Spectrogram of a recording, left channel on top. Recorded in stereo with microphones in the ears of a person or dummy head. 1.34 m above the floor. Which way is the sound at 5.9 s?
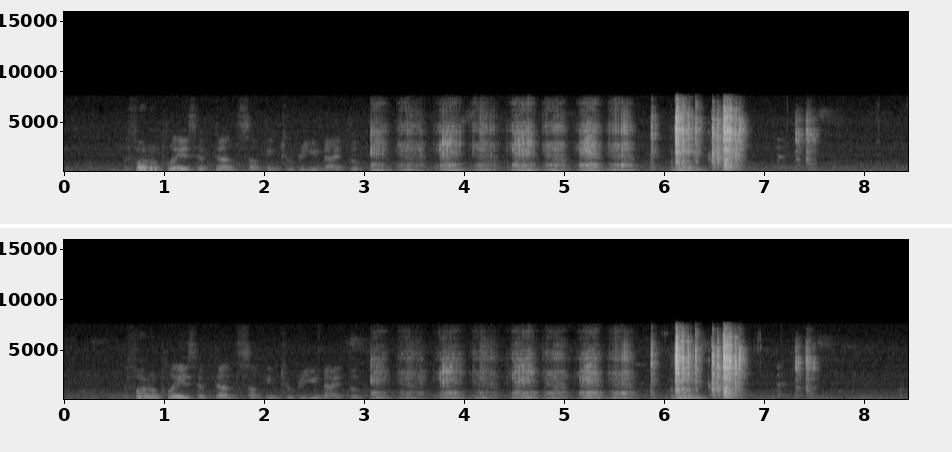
15° right (ahead or behind).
